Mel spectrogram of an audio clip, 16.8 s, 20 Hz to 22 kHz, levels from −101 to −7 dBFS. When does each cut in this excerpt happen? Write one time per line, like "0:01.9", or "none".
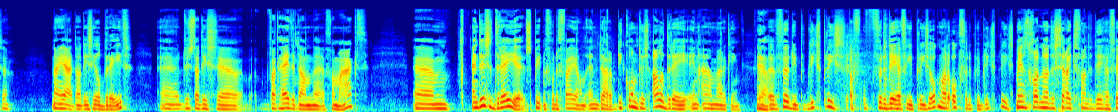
0:07.9
0:15.2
